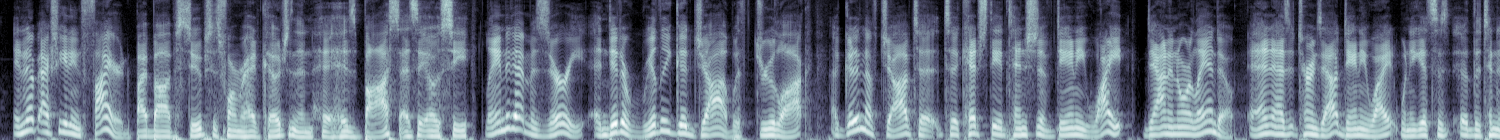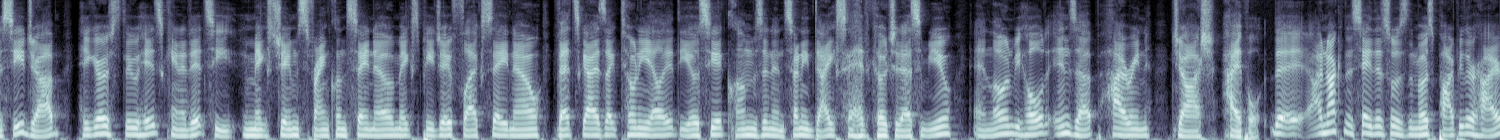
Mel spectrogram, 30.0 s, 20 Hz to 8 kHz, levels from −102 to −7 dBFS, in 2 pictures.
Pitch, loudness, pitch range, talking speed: 130 Hz, -20 LUFS, 125-150 Hz, 230 wpm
